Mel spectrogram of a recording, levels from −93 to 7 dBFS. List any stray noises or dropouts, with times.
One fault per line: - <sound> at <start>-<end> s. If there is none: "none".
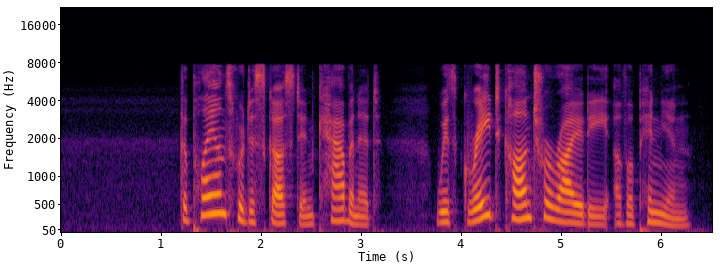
none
